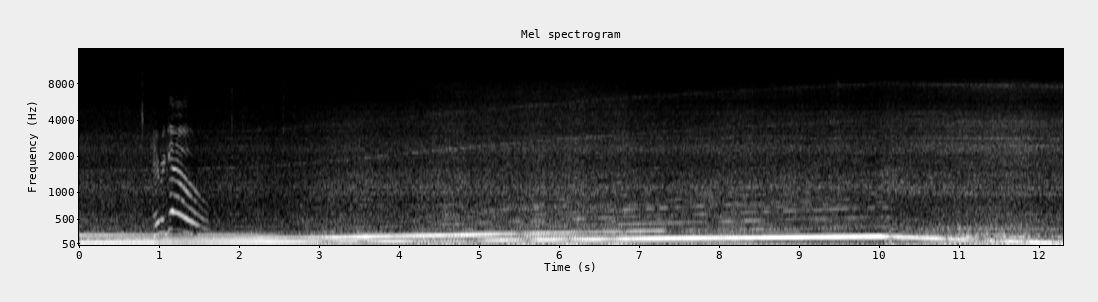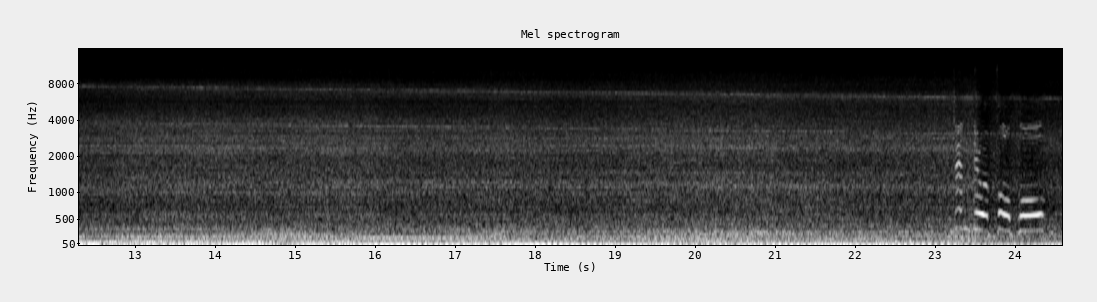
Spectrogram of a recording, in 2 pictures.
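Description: Subaru WRX (FA24 engine, VB generation) fitted with a Blouch 5056 turbo accelerates hard through a pull, its engine note rising steadily in pitch before cutting off and winding down; loud and close, from inside the car.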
